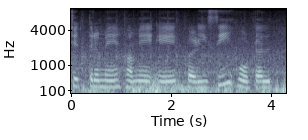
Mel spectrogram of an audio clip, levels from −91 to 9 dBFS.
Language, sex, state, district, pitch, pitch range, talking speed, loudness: Hindi, female, Madhya Pradesh, Dhar, 180 Hz, 125-195 Hz, 95 wpm, -14 LUFS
